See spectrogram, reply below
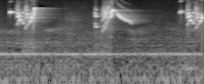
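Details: Two-year-old European goldfinch in mating season, singing to attract females: three short clusters of sharp, slurred chirps with falling sweeps, about one burst per second, over a soft steady hum.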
